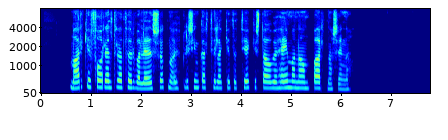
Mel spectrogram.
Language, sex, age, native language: Icelandic, female, 60-69, Icelandic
